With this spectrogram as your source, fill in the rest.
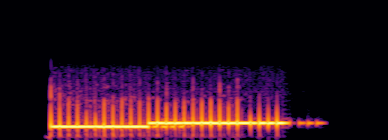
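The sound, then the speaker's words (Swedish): An outgoing phone call tone rings out clearly on its own: a steady electronic tone that steps up in pitch for about two seconds, then ends with a few quick short beeps. “Vi ringer henne.”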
